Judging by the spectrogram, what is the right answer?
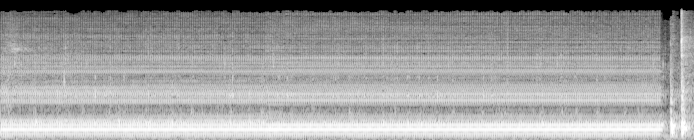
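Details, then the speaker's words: Breville Barista Express pulling a programmed espresso shot that stops automatically, pressure in target zone: steady, even pump buzz with no stutter or surging until shutoff; pump running normally. "hit program, hit the button you want to program, and there it goes. It'll stop automatically for me too."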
